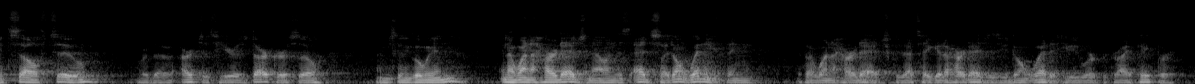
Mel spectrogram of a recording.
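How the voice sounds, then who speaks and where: Noticeable background noise and audible room echo around fairly quick speech. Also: man. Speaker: watercolor artist. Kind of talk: live painting demonstration. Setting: Facebook live stream. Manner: casual, conversational.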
